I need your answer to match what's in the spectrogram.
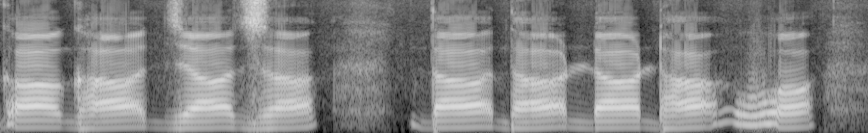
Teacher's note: जिन व्यंजन वर्णों के उच्चारण में स्वर तंत्रिका झंकृत होती है उन्हें घोष ध्वनि कहते हैं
